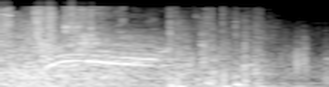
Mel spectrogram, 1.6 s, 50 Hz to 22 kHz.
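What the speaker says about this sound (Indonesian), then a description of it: "terdengar suara tembakan yang tepat mengenai lengan si minion tersebut" A single loud gunshot from Squid Game season 2, the Front Man firing at a masked guard and hitting his arm. It lands as a sharp, heavy blast with a brief ringing tail, close and alone.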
